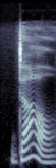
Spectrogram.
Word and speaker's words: Dal: Dal must rhyme with pal or hal.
